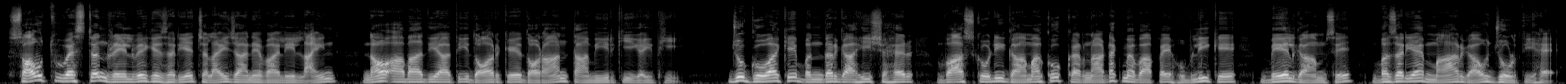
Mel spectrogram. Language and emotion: Urdu, neutral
